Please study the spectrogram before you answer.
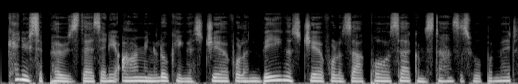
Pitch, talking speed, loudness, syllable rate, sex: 150 Hz, 230 wpm, -18 LUFS, 6.2 syllables/s, male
